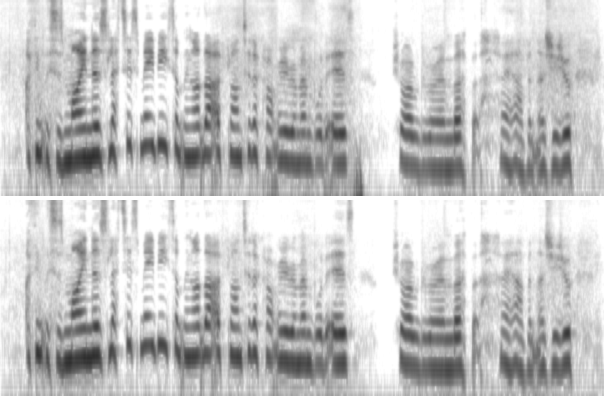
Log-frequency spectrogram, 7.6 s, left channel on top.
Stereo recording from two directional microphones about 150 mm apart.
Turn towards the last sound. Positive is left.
turn(degrees=-15)  # may be behind; listen again after turning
